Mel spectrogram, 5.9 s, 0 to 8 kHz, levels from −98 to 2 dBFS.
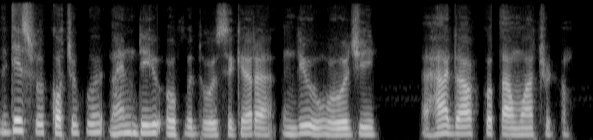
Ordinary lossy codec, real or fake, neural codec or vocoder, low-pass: none; fake; codec, 16 kHz in and 24 kHz out, 0.6 kbps, FocalCodec, streaming, 2048 codes; 7.2 kHz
